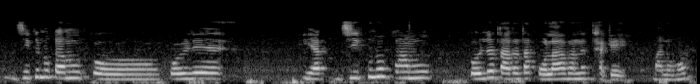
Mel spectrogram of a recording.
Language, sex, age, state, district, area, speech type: Assamese, female, 45-60, Assam, Tinsukia, rural, spontaneous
